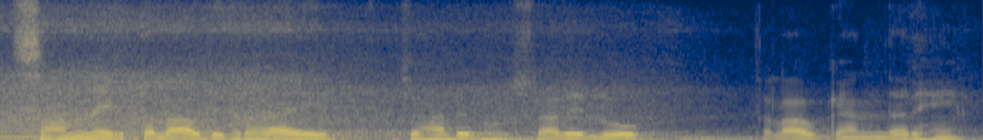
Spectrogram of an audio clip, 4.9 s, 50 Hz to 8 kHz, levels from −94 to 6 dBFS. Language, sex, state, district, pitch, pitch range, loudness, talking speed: Hindi, male, Bihar, Gopalganj, 140 Hz, 135-155 Hz, -21 LUFS, 185 wpm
